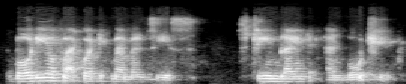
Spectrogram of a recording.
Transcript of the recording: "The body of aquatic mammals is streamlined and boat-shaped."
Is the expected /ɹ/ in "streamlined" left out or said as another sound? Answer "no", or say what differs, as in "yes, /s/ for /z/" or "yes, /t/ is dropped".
no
